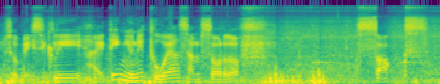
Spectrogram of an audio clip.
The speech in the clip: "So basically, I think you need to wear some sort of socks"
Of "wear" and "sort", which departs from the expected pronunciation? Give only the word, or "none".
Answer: wear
